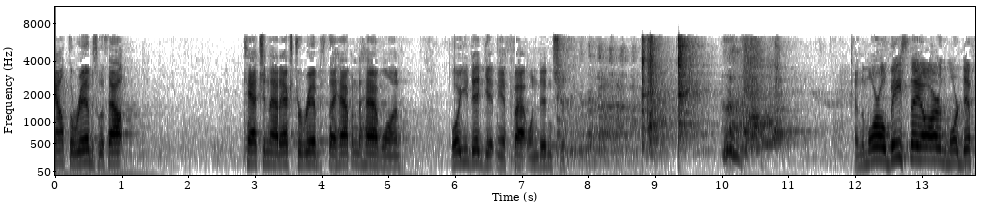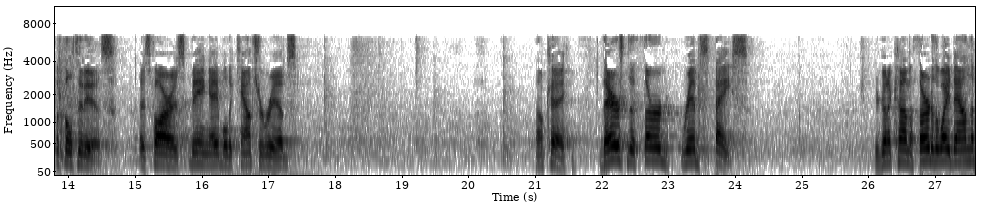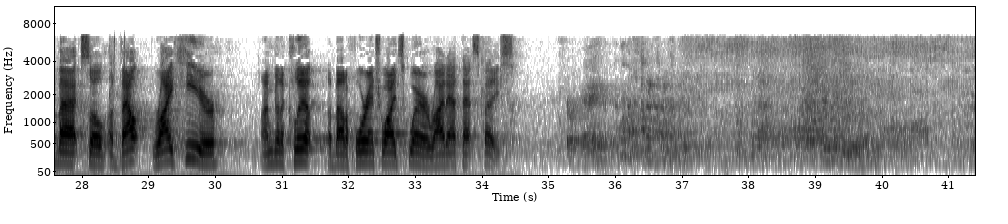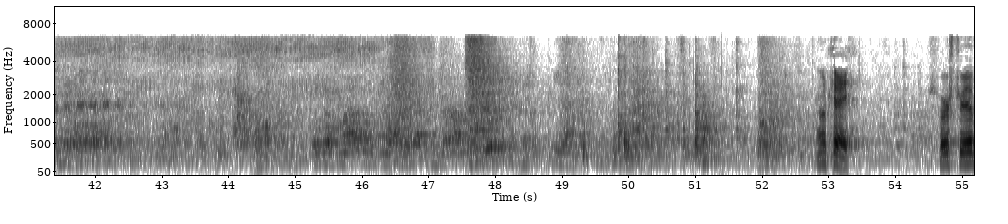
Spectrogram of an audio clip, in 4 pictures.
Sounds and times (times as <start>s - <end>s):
Speech: 12.0s - 17.5s, 21.0s - 24.3s, 26.1s - 30.1s, 45.2s - 49.3s, 52.8s - 53.4s, 54.6s - 55.1s.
